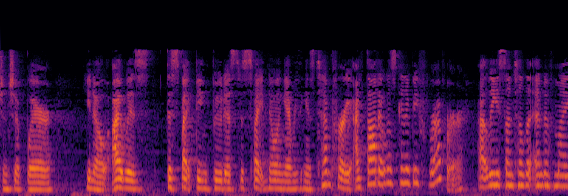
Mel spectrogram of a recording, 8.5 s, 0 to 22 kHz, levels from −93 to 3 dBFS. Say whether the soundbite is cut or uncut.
cut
